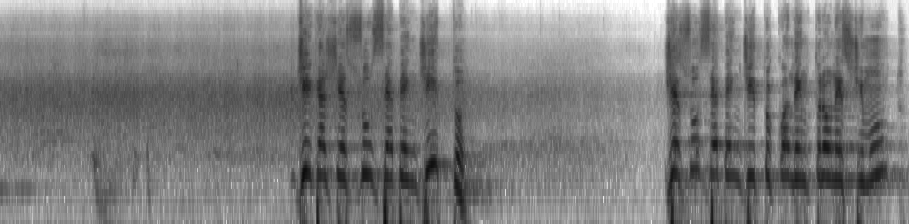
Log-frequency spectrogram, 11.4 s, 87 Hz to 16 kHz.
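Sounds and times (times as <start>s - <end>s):
audience applauding: 0.0s - 8.4s
speech: 3.7s - 6.0s, 8.4s - 11.3s.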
